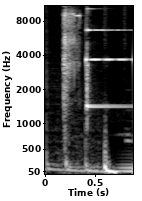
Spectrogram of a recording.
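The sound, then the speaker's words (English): A bright chime rings out in quick succession, a couple of metallic bell-like strikes with shimmering tones that sustain and ring on briefly, the notification of a sale on Shopify. “That's the sound of another sale on Shopify.”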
